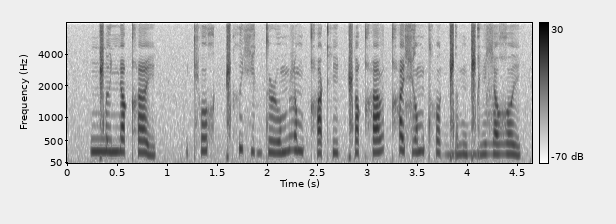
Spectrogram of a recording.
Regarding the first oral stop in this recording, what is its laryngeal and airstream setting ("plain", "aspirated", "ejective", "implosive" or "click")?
click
